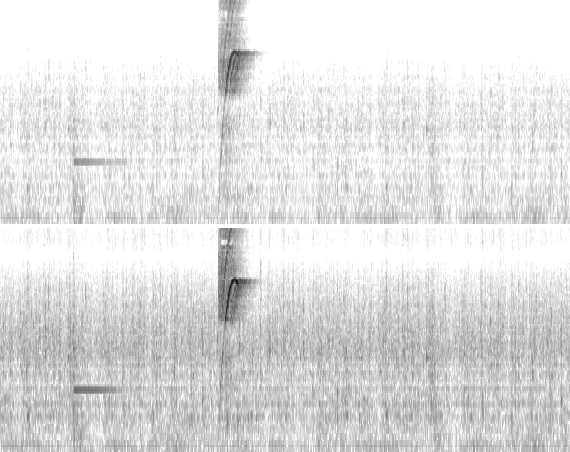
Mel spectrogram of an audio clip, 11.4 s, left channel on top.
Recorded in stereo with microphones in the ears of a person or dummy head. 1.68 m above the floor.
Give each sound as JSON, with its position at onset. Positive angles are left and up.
{"t": 0.0, "sound": "running water", "side_deg": -35, "distance_m": 0.8}
{"t": 1.4, "sound": "a guitar", "side_deg": -75, "distance_m": 2.5}
{"t": 4.3, "sound": "a siren", "side_deg": -30, "distance_m": 3.0}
